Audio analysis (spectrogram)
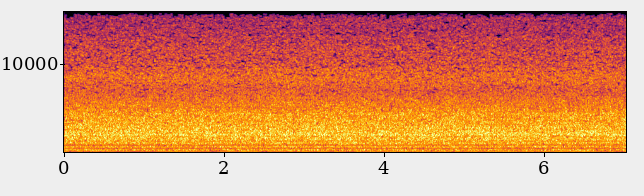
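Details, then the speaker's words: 2002 Midea 16" oscillating pedestal fan with mesh grilles, before cleaning and restoration, on medium speed: a steady, even rush of air with a faint low motor hum and no ticks or rattles. Normal smooth running, though airflow is somewhat weaker than expected. "it's a little step up from low um in terms of airflow I think it's moving enough air to a point where I would say it's it's in the realm of powerful but I expected a little bit more from it"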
